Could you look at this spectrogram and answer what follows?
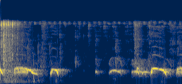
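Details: Leopard-type spotted dove cooing loudly as it walks: a rough opening burst, then a run of short, slurred coo notes with small gaps between them, later notes bending downward at their ends.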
